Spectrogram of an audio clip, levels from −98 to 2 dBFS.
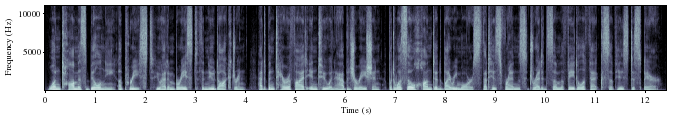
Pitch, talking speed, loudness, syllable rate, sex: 115 Hz, 160 wpm, -20 LUFS, 4.5 syllables/s, male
